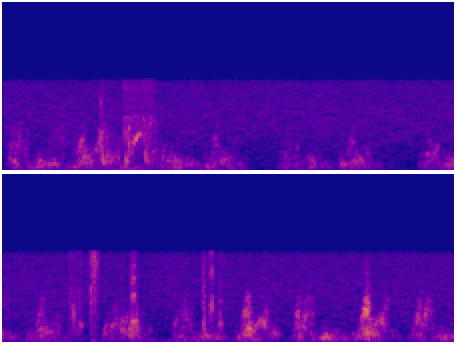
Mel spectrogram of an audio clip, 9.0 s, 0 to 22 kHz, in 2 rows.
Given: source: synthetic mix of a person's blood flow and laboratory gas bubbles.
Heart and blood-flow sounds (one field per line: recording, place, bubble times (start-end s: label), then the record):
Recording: Doppler ultrasound of blood flow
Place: precordium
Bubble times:
0.93-1.54 s: bubbles
5.17-5.33 s: bubbles
5.39-5.47 s: bubbles
5.67-5.89 s: bubbles
6.51-6.63 s: bubbles
6.67-6.72 s: bubbles
From the record:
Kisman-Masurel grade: 232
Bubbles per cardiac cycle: several, 3 to 8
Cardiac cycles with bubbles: 50 to 99%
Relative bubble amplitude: moderate (0.250 to 0.450)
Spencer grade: 3 (all of the cardiac periods contain showers or single bubble signals, but not dominating or overriding the cardiac motion signals)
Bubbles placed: only in the low amplitude regions of the cardiac cycle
